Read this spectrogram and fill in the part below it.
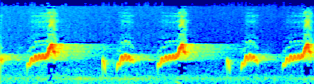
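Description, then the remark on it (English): A whippoorwill sings its repeated three-part whistled call after dark, about five phrases in quick rhythmic succession, loud with a rising sweep in each, over a quiet nighttime background. “After dark, when most birds sleep, a few break into song, like this whippoorwill.”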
